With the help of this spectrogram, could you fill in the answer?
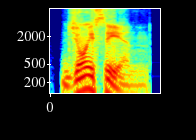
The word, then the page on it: Joycean: British English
